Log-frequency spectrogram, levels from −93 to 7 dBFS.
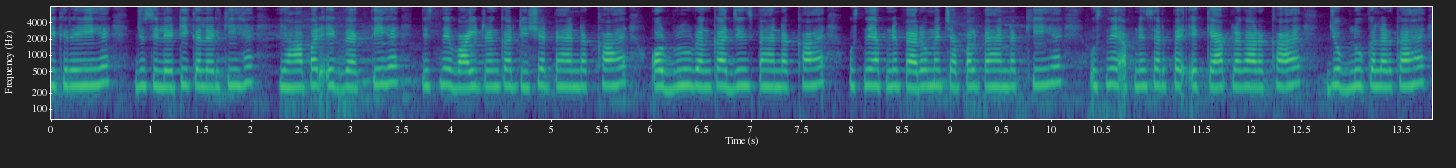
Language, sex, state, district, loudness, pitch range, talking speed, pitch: Hindi, female, Bihar, Gopalganj, -27 LUFS, 265-280 Hz, 215 wpm, 270 Hz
